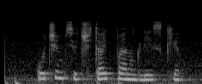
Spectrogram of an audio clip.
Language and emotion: Russian, neutral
